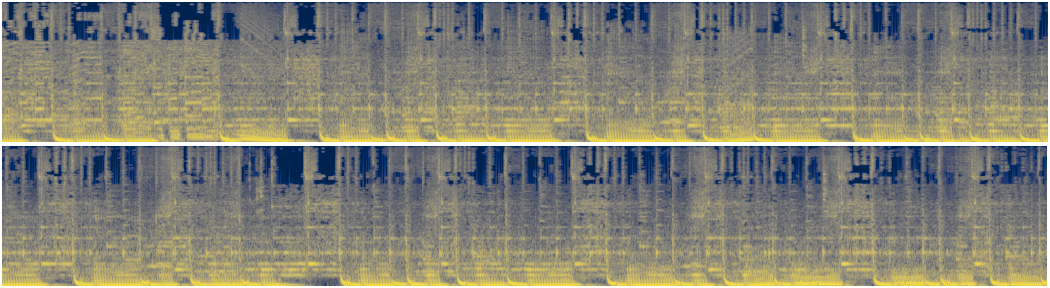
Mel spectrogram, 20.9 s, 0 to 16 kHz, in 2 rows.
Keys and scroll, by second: 0.3 ctrl+-.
